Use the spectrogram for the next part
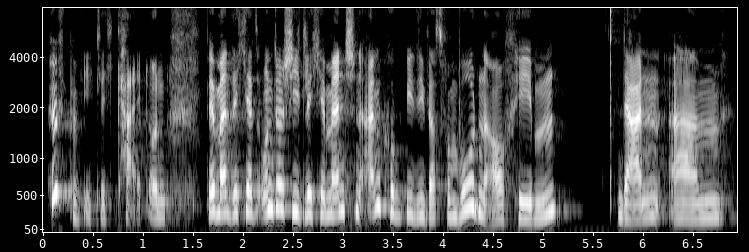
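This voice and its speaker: A young woman who hosts a podcast and teaches yoga, talking in a relaxed way with a slight cold and often asking "ja?" as she explains. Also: a little high. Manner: chatty, many fillers, explains with rhetorical "ja?". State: has a cold.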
